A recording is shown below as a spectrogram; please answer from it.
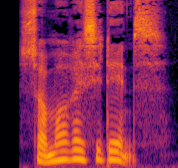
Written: sommerresidens

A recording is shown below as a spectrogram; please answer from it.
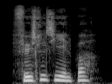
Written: fødselshjælper

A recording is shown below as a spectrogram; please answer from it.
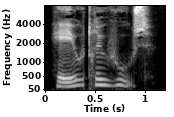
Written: havedrivhus

